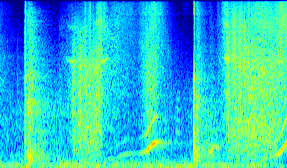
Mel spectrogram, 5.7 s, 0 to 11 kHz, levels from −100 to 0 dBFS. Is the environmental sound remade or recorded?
recorded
